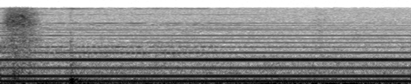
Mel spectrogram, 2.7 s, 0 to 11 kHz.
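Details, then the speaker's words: Zenith AP6 portable record player after repairs, generator tone fed into cartridge input (cartridge bad), rectifier giving about 110 V DC: steady, clean sine tone from speaker, faint hum, no crackle; audio amplifier working. "And of course, as we see, the audio, if I crank up the signal, you can hear we have a nice clear sine wave coming out"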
